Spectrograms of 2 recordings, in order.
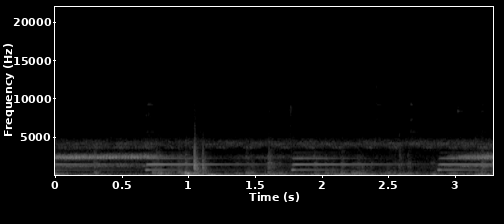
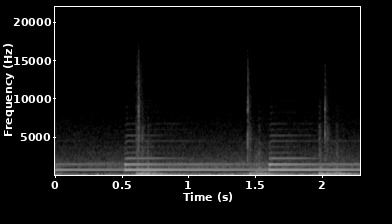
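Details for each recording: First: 1993 Ford F-150 after wiper motor replacement, wipers on low: light whirring hum with even sweeps about once a second, motor running smoothly; normal operation after repair. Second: 1993 Ford F-150 wiper motor on a higher knob setting, wipers not moving on the first notch: loud steady whine with heavy surging thumps about every 0.7 s as the blades sweep; failing wiper motor.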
